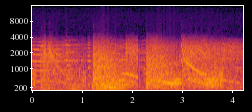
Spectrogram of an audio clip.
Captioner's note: guns firing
